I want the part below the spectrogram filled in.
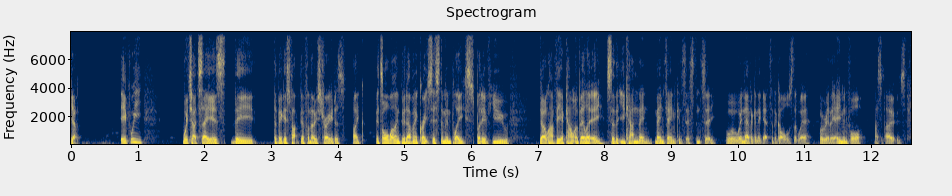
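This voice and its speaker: A man talks very fast in a British accent, his fairly low voice dark and mellow with monotone, flat intonation. The sound is dry and close, with no echo. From Britain. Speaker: sales closer. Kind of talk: sales call.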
